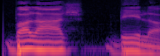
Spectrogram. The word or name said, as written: Balazs Bela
